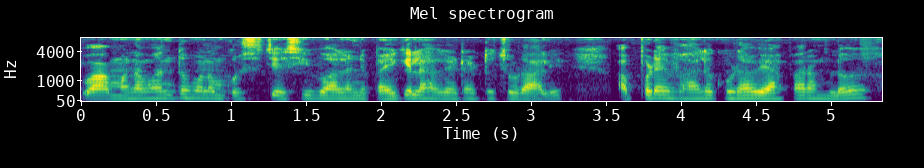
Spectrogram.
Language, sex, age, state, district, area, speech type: Telugu, male, 18-30, Telangana, Nirmal, urban, spontaneous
